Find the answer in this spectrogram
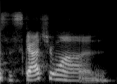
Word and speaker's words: Saskatchewan: How do you pronounce that? Oh, Saskatchewan.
